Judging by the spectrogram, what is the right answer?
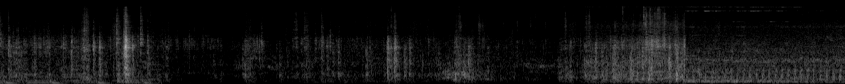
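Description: Background music ends in the first two seconds, followed by a few light knocks and clicks. From about six seconds in, the homemade car's motor runs steadily as it drives up.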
